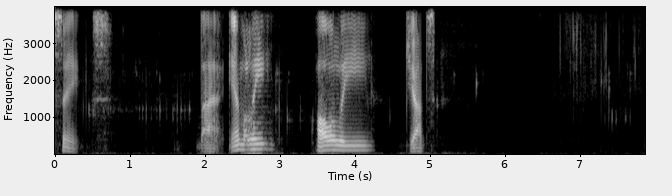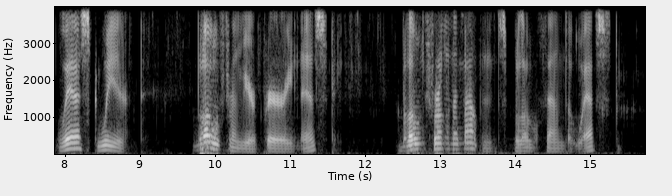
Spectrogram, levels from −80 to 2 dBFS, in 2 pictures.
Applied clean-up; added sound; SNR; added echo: neural separator model SepFormer WHAMR!.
